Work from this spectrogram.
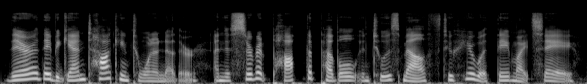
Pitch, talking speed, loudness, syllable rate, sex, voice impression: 190 Hz, 225 wpm, -20 LUFS, 5.7 syllables/s, female, feminine, adult-like, thick, tensed, slightly powerful, hard, clear, intellectual, calm, friendly, reassuring, elegant, lively, slightly strict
